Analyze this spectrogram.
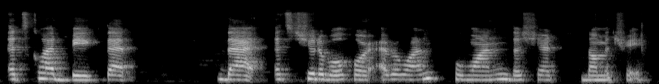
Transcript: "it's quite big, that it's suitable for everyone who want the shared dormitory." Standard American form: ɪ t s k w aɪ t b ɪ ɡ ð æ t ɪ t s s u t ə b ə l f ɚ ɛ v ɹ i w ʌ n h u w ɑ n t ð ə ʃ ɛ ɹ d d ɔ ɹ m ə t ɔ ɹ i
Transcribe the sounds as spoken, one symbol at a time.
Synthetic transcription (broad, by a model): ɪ t s k w aɪ t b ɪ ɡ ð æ t ɪ t s ʃ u t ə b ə l f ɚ ɛ v ɹ i w ʌ n h u w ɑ n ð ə ʃ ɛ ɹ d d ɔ m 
